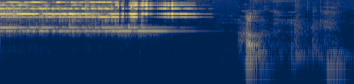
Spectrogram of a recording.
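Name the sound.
phone ringing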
